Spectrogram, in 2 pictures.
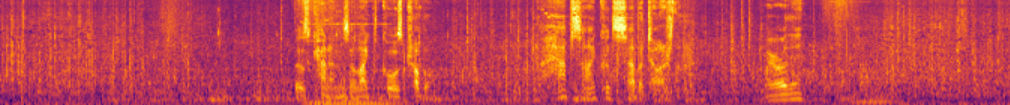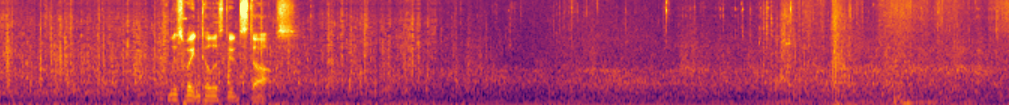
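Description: A wooden cart rolls and creaks along.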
